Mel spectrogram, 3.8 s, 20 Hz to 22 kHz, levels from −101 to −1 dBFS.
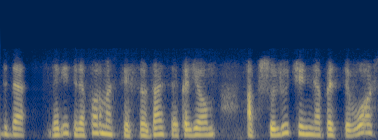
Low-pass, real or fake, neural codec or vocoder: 5.4 kHz; fake; codec, 24 kHz, 0.5 kbps, DualCodec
